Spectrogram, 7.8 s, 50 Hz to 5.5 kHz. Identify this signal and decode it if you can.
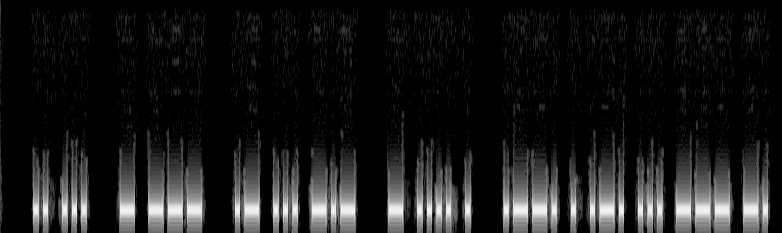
Morse code, heard as a keyed tone, about 25 wpm, 600 Hz. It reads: IS TO ASK THE PERSON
